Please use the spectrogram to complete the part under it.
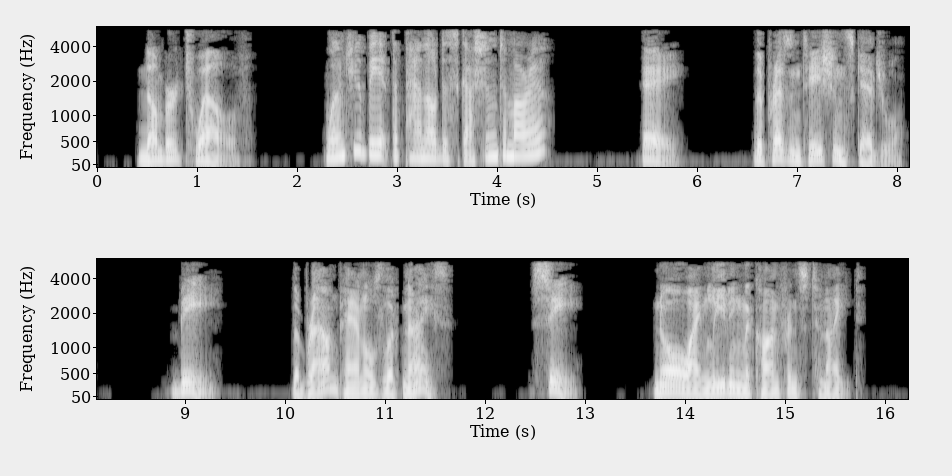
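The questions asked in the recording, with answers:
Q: Won't you be at the panel discussion tomorrow?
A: C: No, I'm leaving the conference tonight.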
